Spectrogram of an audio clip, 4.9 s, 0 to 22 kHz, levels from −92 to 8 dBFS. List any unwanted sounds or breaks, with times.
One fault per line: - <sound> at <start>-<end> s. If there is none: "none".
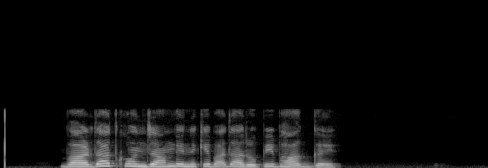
none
